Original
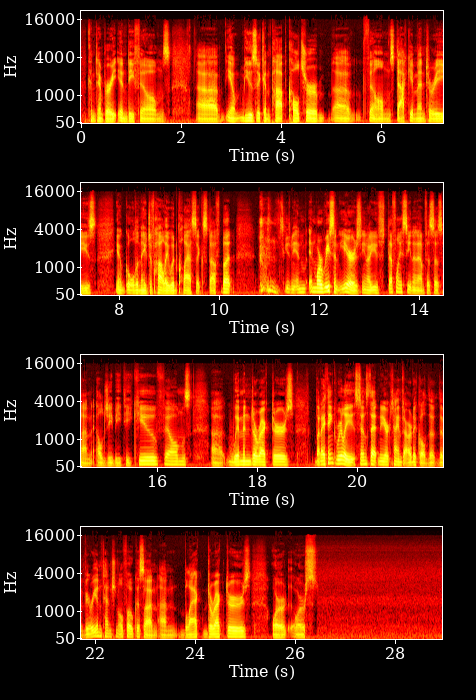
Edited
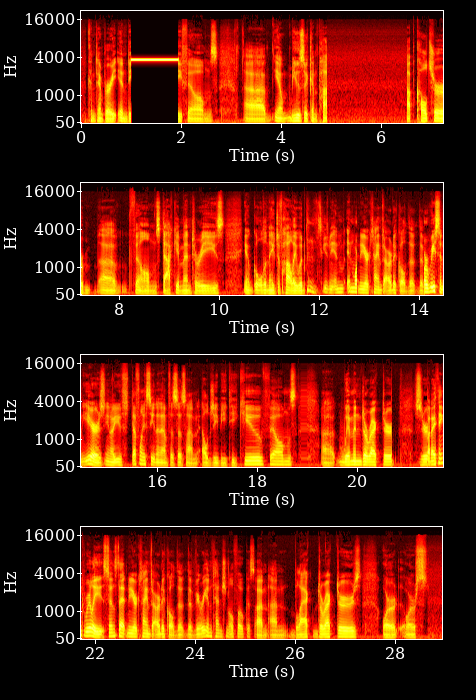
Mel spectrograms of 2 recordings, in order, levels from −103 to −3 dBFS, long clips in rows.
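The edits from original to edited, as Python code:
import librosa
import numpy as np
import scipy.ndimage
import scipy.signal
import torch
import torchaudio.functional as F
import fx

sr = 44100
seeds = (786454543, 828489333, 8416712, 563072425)

y = fx.edit(x, sr, fx.insert_tone(at_s=1.0, length_s=0.95, hz=3660.0, db=-7.0),
    fx.insert_room_tone(at_s=3.97, length_s=1.61),
    fx.cut(start_s=9.2, length_s=1.8),
    fx.stutter(start_s=16.77, slice_s=0.02, count=6),
    fx.reverse_span(start_s=18.48, length_s=0.72),
    fx.duplicate(start_s=20.4, length_s=1.35, to_s=12.0),
    fx.fade_out_to(start_s=22.47, length_s=0.56, floor_db=-17.0), tone=tone)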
